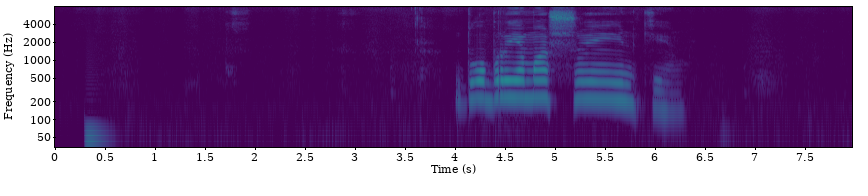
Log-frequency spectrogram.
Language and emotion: Russian, sad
